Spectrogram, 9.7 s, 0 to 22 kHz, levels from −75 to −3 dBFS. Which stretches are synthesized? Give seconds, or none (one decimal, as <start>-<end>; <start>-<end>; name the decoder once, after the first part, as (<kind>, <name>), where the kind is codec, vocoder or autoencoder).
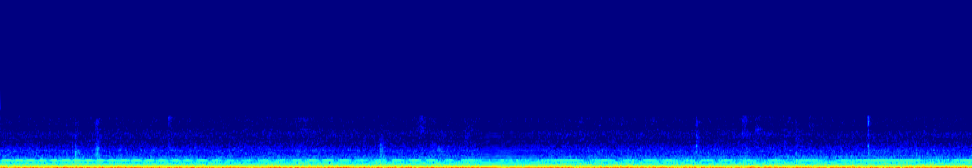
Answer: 4.8-5.4 (vocoder, WaveNeXt)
